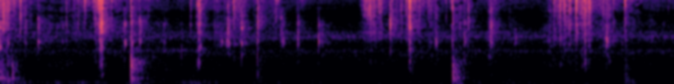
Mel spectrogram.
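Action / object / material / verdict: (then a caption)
scrape / bar of soap cut with a metal blade / soap / none. A solid red and white bar of soap is held in the hand while its edges are shaved with a metal utility blade. Short, bright scraping and crisp slicing sounds come in clusters, with quiet pauses between passes.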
